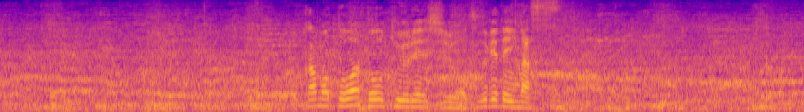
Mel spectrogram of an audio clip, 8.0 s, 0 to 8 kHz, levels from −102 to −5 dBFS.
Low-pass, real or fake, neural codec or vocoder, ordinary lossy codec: none; fake; codec, 16 kHz, 4 kbps, FreqCodec, larger model; none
